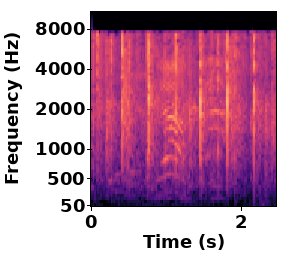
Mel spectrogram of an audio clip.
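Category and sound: crowd, audience round of applause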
